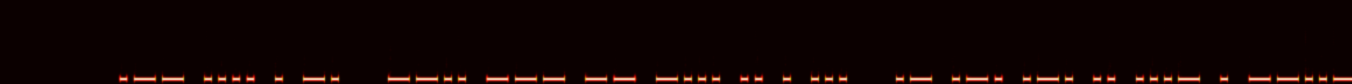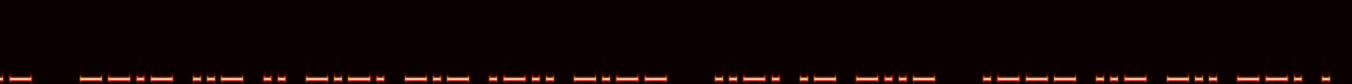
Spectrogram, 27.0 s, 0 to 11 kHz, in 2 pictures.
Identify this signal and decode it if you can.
Morse code, heard as a keyed tone, about 17 wpm, 700 Hz. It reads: WHEN ZOMBIES ARRIVE, QUICKLY FAX JUDGE
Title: Pangram Challenge v2 - 17wpm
